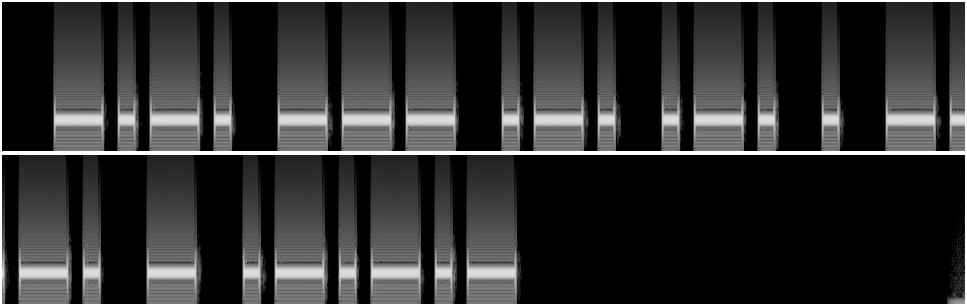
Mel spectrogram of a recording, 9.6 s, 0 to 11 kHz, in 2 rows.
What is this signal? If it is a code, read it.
Morse code, heard as a keyed tone, about 14 wpm, 700 Hz. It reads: CORRECT.
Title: Sentences from Top 1000 Words - Review Part 2 - 15wpm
